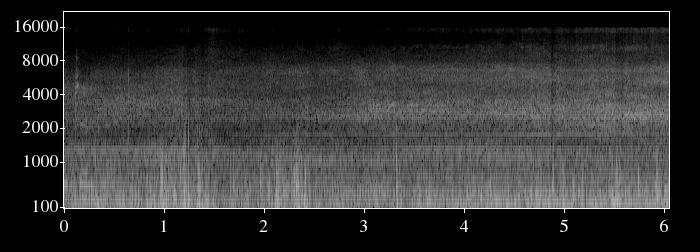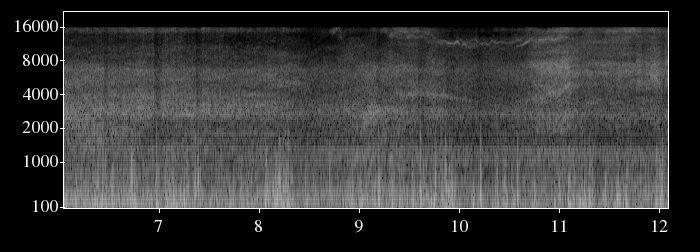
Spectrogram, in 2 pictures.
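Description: A vehicle's engine running steadily on the move, a steady hum over a rough, fluttering rumble.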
